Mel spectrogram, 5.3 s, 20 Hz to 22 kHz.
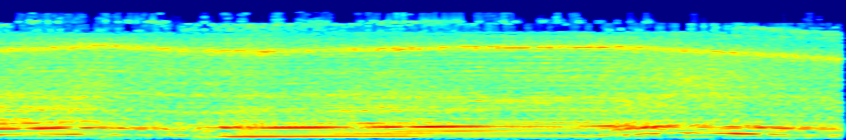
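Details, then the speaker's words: Toyota MR2 on the dyno during a ram-air pull in fourth gear: engine pulling hard, then revs flare and drop as it jumps out of gear. Owner suspects the water pipe and earth lead tangling in the gear selector. "oh no jumped out of gear oh i don't know if you could hear that but the car was jumping out fourth gear when i was trying to do the second pull"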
